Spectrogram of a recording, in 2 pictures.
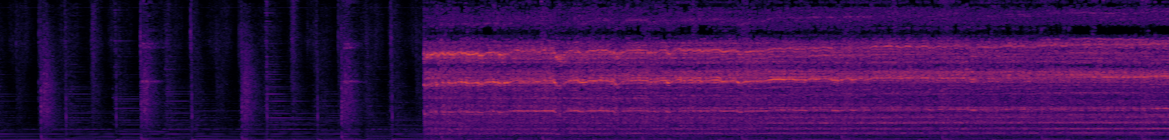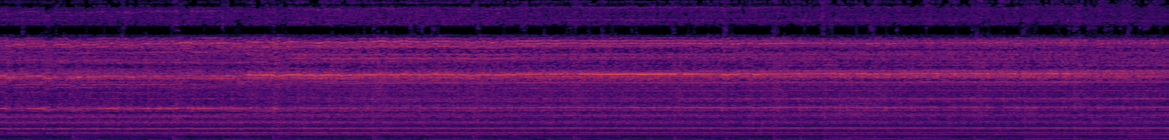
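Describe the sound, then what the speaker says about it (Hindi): An electric blender whirs loud and steady as it blends dates with other brownie ingredients, a dense motor roar that runs unbroken for the whole stretch with no talking. "और इन तमाम चीज़ों को आप एक ही साथ अच्छे से ब्लेंड कर लेंगे।"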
